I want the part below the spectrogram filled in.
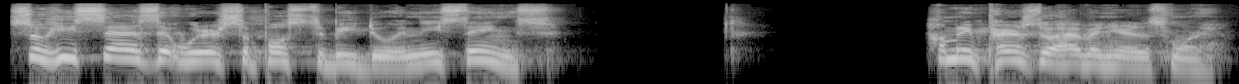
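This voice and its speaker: A man's voice: high voice, expressive, moderate pace. A man preaching a sermon as pastor, earnest and full of rhetorical questions put to the congregation. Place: church.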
